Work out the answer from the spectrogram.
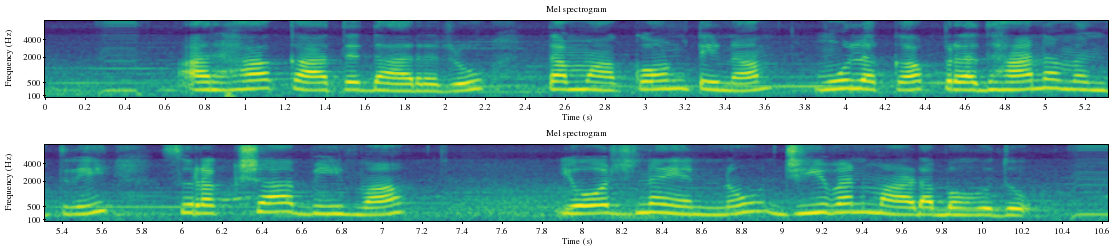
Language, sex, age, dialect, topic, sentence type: Kannada, female, 18-24, Mysore Kannada, banking, statement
